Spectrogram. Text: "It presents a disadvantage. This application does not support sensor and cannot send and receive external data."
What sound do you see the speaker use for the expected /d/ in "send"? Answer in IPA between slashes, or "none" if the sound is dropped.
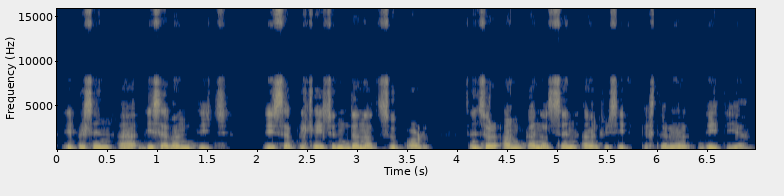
none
